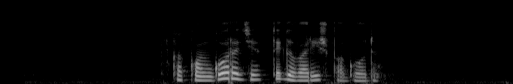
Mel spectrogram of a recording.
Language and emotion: Russian, neutral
